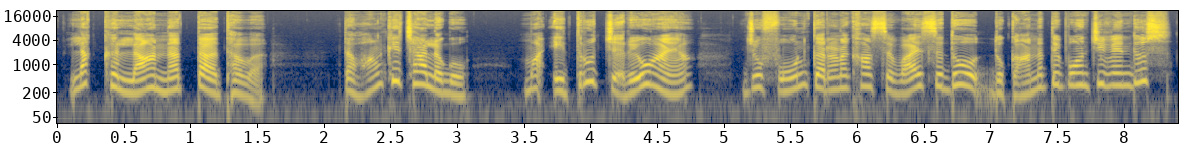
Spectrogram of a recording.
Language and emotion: Sindhi, disgusted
